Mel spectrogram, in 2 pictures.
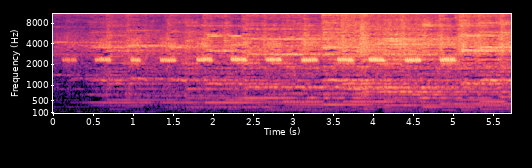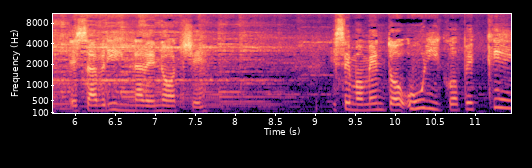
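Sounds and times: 
cricket chirping at night: 0.0s - 5.2s
dense continuous chorus of night creatures: 0.0s - 7.0s
speech: 6.0s - 7.8s, 9.2s - 11.4s.

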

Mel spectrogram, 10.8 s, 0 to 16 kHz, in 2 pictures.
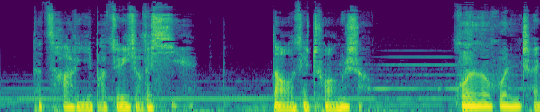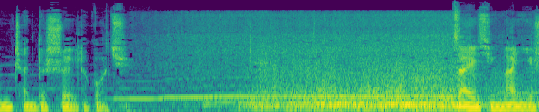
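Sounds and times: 
speech: 0.4s - 2.0s, 2.7s - 3.8s, 4.5s - 8.3s, 10.0s - 10.7s
heavy midnight rain pouring in through an open window: 6.7s - 10.7s
rumbling thunder: 7.0s - 10.7s.

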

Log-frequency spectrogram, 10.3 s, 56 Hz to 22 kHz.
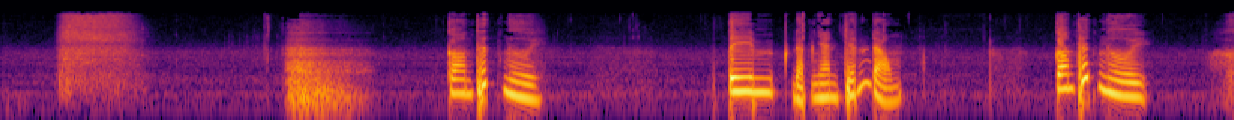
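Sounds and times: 
deep breath: 0.5s - 1.3s, 2.3s - 3.2s, 8.2s - 8.6s
speech: 3.7s - 4.6s, 6.1s - 7.6s, 8.8s - 9.6s.

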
